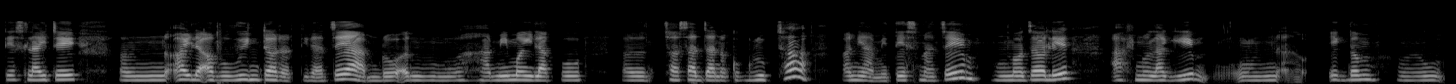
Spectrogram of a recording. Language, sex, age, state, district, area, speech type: Nepali, female, 30-45, West Bengal, Jalpaiguri, urban, spontaneous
